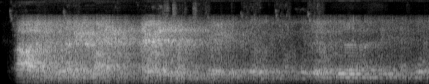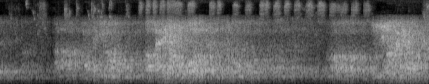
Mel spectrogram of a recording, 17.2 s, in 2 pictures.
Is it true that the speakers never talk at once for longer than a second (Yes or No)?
No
